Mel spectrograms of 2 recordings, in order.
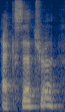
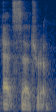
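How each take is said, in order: First: The first word has an 'x' sound. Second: The first word has a plain 't' sound. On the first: The speaker calls it wrong. "Some people say et cetera" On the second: The speaker calls it right. "but it's actually et cetera"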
